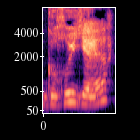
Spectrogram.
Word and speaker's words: gruyère: Deux exceptions notables sont le mot gruyère, qui se prononce en général avec un U plutôt, gruyère, tout comme bruyère.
